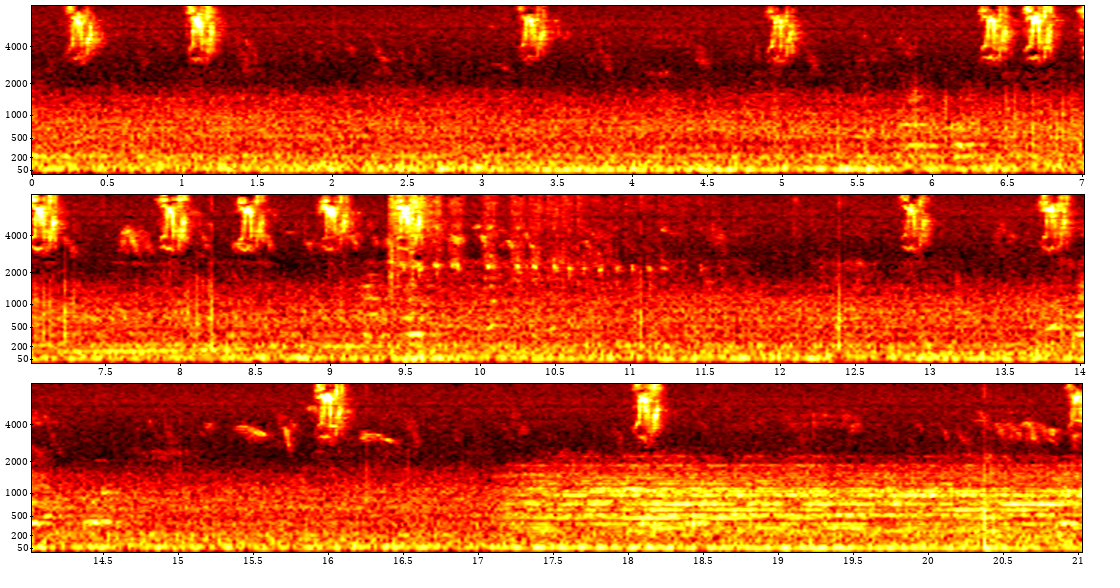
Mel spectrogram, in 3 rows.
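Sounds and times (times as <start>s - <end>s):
birds chirping: 6.2s - 11.7s.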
